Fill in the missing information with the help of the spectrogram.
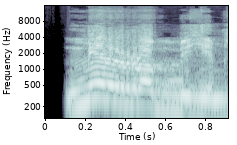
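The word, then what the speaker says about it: مِن رَّبِّهِمْ: Ini seakan-akan bacanya seperti ini. Min rabbihim. Seakan-akan tidak pernah ada nun di situ. Langsung dibaca min rabbihim.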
